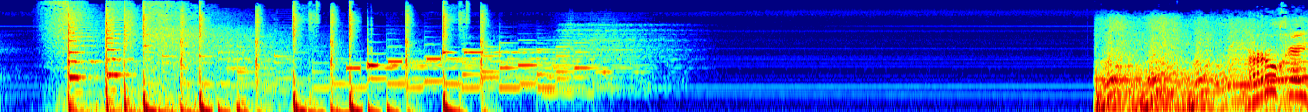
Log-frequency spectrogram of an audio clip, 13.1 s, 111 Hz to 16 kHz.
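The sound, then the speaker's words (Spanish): A short musical jingle with punchy hits fades into a few seconds of silence, then a loud, high-pitched race car engine suddenly roars in, revving hard until the end; it is Fernando Alonso's new Formula 1 car, the MR23 single-seater, presented that day. “suena el nuevo coche de Fernando Alonso que hoy Carlos Miquel ha sido presentado.”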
